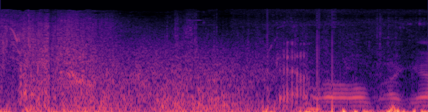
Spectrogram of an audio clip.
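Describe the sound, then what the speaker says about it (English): A Fortnite rocket explodes with a dense, booming blast that fills the opening, followed by rumbling, crackling debris while a player talks over it. "Oh, that's a rocket."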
